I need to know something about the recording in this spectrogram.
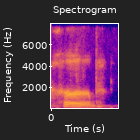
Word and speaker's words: herb: say a but not herb the H is silent they say herb herb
